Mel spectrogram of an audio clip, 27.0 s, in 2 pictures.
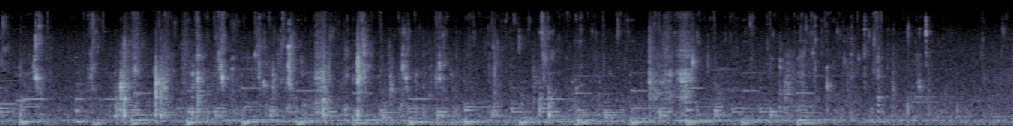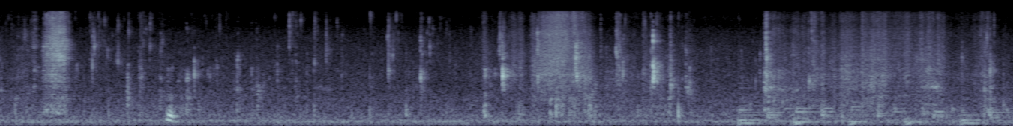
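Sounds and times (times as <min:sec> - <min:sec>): person chewing wet mouth clicks: 0:13.4 - 0:20.5.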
